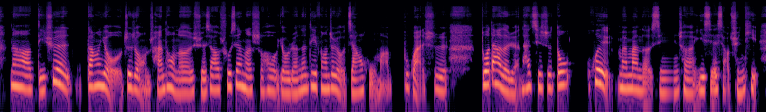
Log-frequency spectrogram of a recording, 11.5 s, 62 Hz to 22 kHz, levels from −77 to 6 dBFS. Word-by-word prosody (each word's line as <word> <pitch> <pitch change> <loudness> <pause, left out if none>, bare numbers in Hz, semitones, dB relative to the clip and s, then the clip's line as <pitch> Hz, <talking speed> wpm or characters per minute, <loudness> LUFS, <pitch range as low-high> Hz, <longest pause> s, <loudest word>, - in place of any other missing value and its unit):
那 235 -5 +3
的 190 -1 -3
确， 265 -2 +3 0.2
当 245 +1 +4
有 225 -5 +1
这 230 -1 +2
种 200 -3 -2
传 185 +2 -1
统 225 -4 0
的 170 +1 -1
学 180 -2 -2
校 205 +1 -1
出 240 +4 -2
现 255 +1 +2
的 195 - +1
时 195 -1 -8
候， 190 -1 -4
有 175 -2 -1
人 170 +1 -2
的 210 - 0
地 240 +1 +2
方 215 -2 -1
就 220 -1 +1
有 195 - -2
江 180 +1 -2
湖 - - -7
嘛， - - -8 0.2
不 230 - -5
管 - - 0
是 195 -4 -4 0.5
多 265 +1 +7
大 275 -3 +6
的 195 - +3
人， 165 +3 -4
他 225 +2 0
其 235 0 -2
实 225 0 -2
都 250 +4 +2 0.3
会 285 -6 +4
慢 220 -2 +1
慢 210 -2 +2
地 - - -4
形 175 0 -5
成 180 -3 -3
一 195 0 +1
些 195 - 0
小 210 - -5
群 170 -1 -4
体， 200 - -4
210 Hz, 255 characters per minute, -20 LUFS, 185-235 Hz, 0.5 s, 多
